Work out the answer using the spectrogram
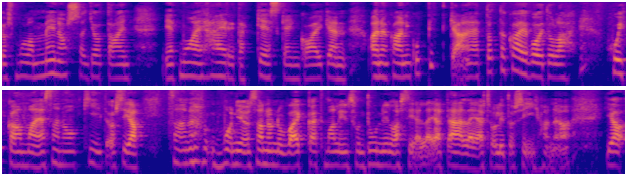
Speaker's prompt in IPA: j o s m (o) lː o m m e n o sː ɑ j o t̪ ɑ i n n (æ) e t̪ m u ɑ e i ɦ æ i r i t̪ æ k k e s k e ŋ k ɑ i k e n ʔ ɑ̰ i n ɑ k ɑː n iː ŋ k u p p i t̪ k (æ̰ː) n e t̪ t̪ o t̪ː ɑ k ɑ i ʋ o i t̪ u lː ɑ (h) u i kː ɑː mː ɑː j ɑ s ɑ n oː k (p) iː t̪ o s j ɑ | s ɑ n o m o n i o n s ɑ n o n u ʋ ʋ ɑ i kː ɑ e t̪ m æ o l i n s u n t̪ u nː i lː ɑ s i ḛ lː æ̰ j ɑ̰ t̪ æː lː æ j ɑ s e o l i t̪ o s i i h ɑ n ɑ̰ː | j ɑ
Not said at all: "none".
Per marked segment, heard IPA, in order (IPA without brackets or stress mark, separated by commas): u, i, æ̰ː, h, k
